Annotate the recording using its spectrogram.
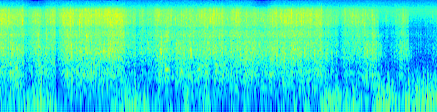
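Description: Wind buffeting the microphone, a gusty low rumble over a steady rushing hiss, swelling near the end.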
